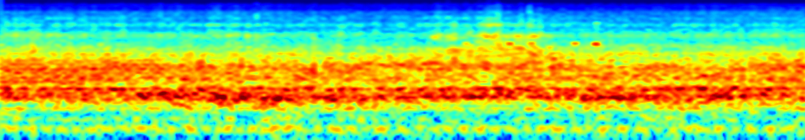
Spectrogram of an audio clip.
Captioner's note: train rumbling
